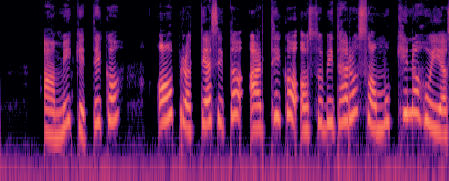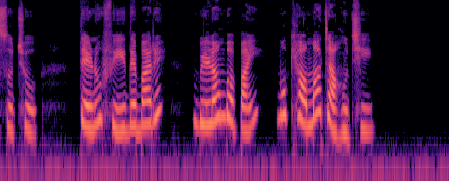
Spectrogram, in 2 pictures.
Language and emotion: Odia, sad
